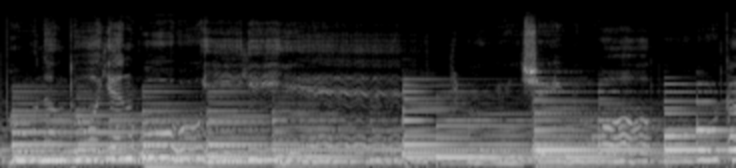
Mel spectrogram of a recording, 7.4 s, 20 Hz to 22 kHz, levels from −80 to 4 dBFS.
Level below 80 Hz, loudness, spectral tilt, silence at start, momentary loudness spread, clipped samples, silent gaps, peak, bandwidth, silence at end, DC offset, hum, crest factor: -42 dBFS; -20 LUFS; -7.5 dB/octave; 0 s; 6 LU; under 0.1%; none; -6 dBFS; 13 kHz; 0 s; under 0.1%; none; 14 dB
